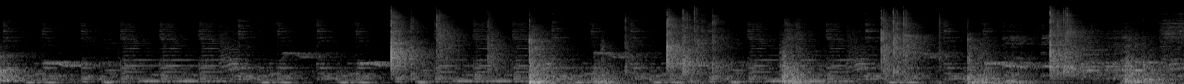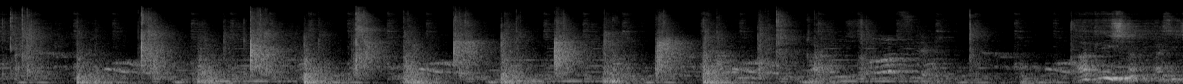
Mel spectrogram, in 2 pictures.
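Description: Upbeat backing music with a steady beat. From about four seconds in, people clap along in rhythm, about two claps a second.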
